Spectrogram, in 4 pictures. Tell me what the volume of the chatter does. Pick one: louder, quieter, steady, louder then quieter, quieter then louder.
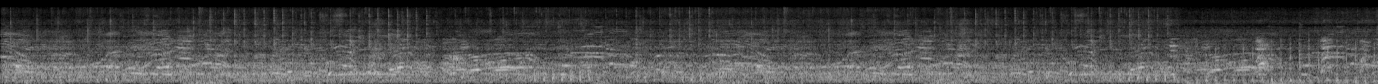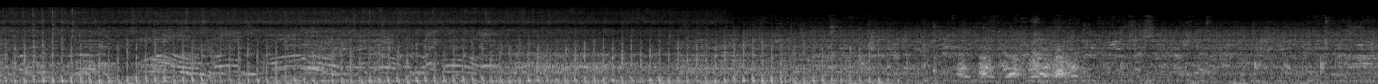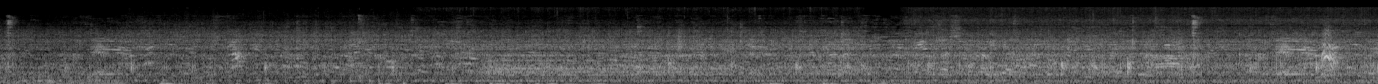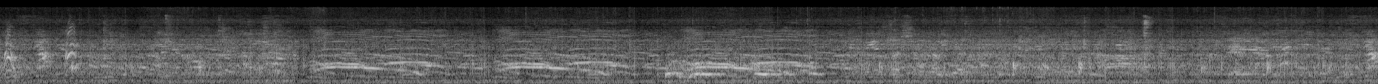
quieter then louder.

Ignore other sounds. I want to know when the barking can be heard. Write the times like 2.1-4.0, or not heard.
3.6-4.8, 11.7-13.8, 23.1-24.7, 40.8-42.2, 48.0-49.6.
